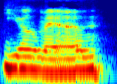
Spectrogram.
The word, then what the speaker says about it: Yeoman: So, for example, Git, if you don't have Git installed, Node.js, Neovim, um, and then finally something called Yeoman. I believe that's how it's pronounced.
